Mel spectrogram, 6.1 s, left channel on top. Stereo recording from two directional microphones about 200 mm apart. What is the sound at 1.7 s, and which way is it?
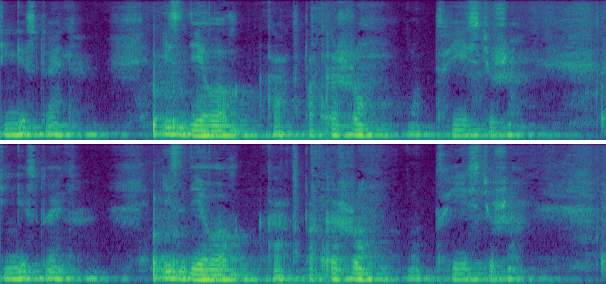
Speech, centre (ahead or behind).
